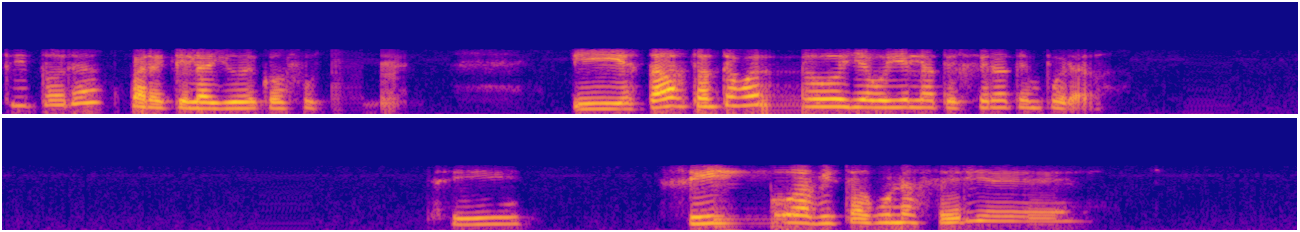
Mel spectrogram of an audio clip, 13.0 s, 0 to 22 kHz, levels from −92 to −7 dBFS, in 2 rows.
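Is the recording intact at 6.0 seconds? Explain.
No. From 5.94 to 6.03 s there are lost GSM frames. When a frame arrives corrupted, the decoder reuses the last good frame's vocal-tract settings, so the sound hangs as a rough, metallic ring instead of dropping out. About 180 ms is lost, scattered across roughly 200 ms, with the longest unbroken gap around a tenth of a second. That held, metallic ring is what separates this from a plain dropout, which would leave a gap of silence or a click rather than a held tone. It sits on top of the GSM full-rate codec's buzzy, gravelly roughness and 250 to 3600 Hz line band, present across the whole clip.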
